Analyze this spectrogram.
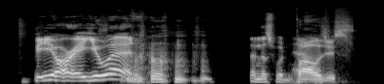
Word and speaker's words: Braun: This is why it should be pronounced Braun, Braun.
